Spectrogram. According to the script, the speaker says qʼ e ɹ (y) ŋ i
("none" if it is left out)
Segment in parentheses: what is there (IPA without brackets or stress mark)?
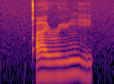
y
